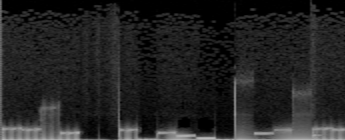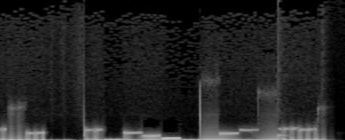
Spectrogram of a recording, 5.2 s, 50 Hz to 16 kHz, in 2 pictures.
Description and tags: SH-5-259 103bpm
Sample and Hold + VCF and manual filter sweeps
filter, hold, vcf, roland, analog, sh-5, sample, synthesizer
